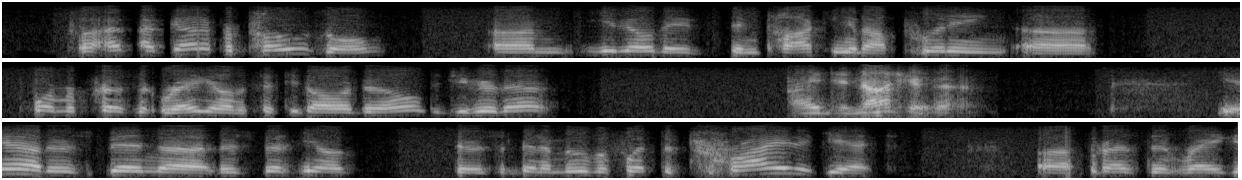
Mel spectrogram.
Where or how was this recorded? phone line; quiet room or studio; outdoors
phone line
